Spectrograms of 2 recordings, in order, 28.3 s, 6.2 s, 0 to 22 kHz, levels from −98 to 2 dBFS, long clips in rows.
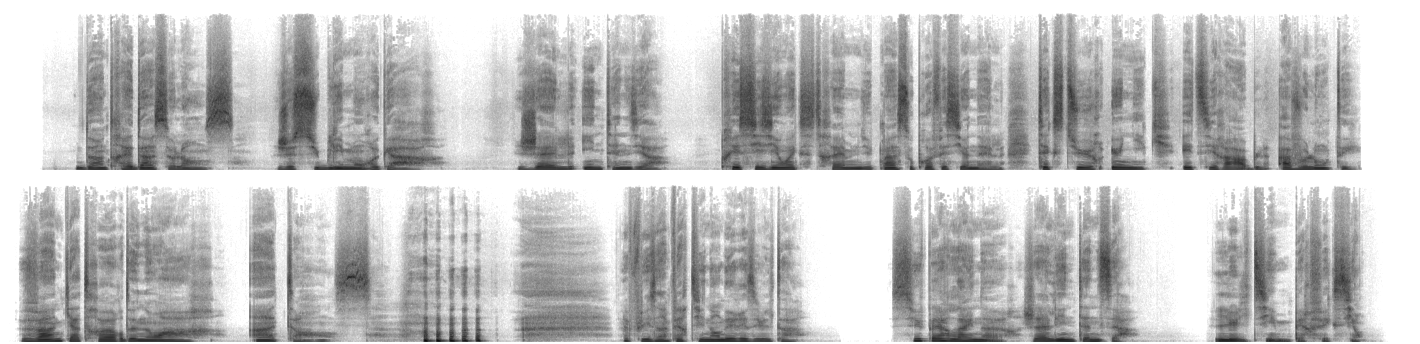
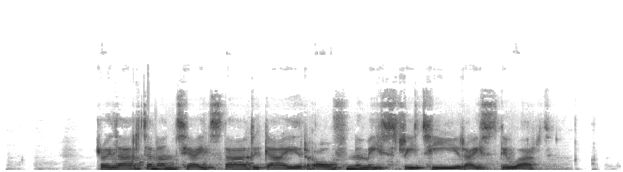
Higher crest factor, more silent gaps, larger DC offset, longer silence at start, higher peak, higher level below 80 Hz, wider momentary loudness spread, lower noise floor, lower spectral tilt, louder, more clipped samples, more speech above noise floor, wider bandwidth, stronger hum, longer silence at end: first, 20 dB vs 12 dB; first, 13.73-14.23 s vs none; neither; second, 0.75 s vs 0.95 s; first, 0 dBFS vs -6 dBFS; about the same, -66 dBFS vs -66 dBFS; first, 15 LU vs 4 LU; first, under -90 dBFS vs -68 dBFS; about the same, -4 dB/octave vs -4.5 dB/octave; about the same, -19 LUFS vs -18 LUFS; neither; first, over 70 dB vs 50 dB; first, over 20 kHz vs 10 kHz; neither; second, 0.6 s vs 0.75 s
